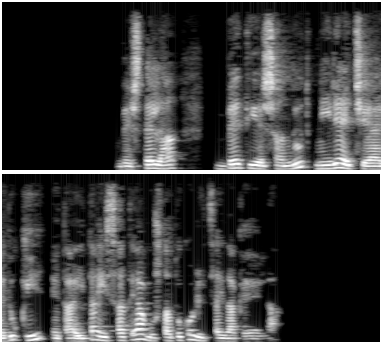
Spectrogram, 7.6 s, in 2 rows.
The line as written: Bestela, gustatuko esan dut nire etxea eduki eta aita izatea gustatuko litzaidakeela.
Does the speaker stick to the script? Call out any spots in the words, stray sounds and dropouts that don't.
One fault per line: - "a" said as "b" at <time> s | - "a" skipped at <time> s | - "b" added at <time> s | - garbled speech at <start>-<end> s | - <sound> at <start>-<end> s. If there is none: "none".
- "gustatuko" said as "beti" at 2.3 s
